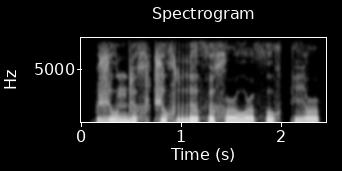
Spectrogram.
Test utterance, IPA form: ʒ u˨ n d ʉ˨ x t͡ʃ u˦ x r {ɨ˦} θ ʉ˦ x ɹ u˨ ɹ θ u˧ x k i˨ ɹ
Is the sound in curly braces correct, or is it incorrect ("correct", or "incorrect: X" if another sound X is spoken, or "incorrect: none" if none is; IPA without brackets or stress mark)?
correct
